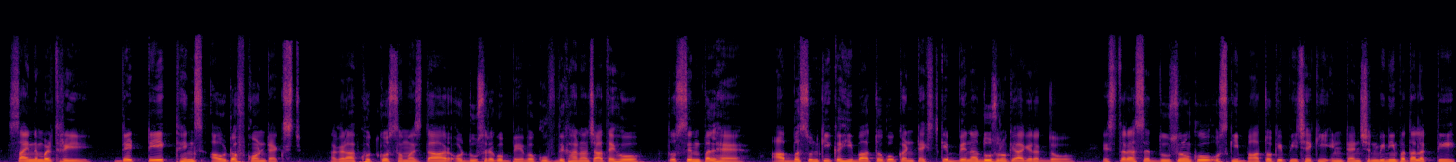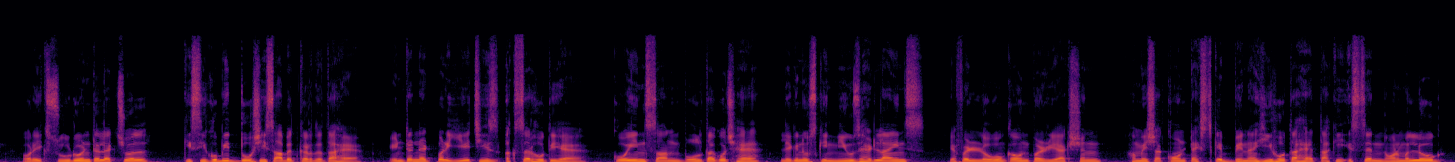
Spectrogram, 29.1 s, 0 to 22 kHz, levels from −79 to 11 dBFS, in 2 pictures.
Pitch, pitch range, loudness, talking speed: 145 Hz, 115-165 Hz, -25 LUFS, 205 wpm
